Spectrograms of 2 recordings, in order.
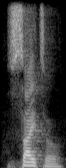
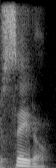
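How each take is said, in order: First: "Saito" said SIGH-toe; corrected name. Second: "Sato" said SAY-toe; mispronounced name. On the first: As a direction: say "Saito" with first syllable like "sigh". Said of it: "Uh, Saito". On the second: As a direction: say "Sato" with first syllable like "say". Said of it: "I believe I'm saying it right". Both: Real, not acted.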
